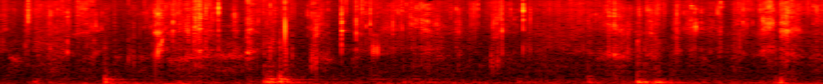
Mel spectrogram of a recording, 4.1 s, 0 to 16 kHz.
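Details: Potato, a five-year-old female Shih Tzu weighing 5 kg and described as a foodie, eats cucumber indoors: sharp wet crunches at irregular intervals, loudest bites near 1.3 and 3.2 seconds, soft chewing between them.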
